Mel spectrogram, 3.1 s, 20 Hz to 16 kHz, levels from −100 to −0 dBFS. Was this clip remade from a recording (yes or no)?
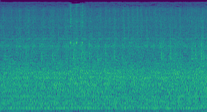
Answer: yes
